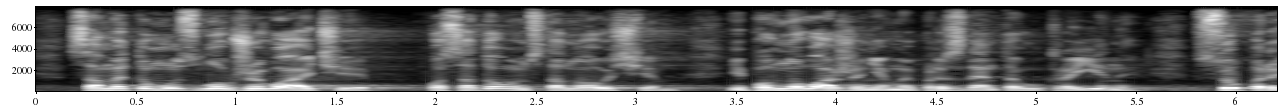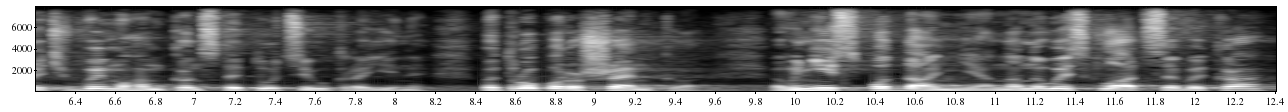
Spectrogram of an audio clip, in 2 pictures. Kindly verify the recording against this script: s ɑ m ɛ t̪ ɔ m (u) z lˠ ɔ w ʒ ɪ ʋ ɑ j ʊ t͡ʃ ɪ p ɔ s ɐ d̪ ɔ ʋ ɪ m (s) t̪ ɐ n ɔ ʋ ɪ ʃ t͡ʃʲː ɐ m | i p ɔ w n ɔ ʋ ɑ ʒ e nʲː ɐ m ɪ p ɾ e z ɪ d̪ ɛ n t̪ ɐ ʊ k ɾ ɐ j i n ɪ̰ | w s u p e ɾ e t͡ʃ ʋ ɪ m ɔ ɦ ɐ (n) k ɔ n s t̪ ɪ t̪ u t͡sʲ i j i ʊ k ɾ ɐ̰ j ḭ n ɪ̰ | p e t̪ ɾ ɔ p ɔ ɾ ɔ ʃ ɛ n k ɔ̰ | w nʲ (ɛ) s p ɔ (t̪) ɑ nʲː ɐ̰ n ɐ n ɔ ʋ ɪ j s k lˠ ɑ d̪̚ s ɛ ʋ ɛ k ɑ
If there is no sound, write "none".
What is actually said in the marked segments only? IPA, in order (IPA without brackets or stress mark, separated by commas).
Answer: u, s, m, i, d̪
